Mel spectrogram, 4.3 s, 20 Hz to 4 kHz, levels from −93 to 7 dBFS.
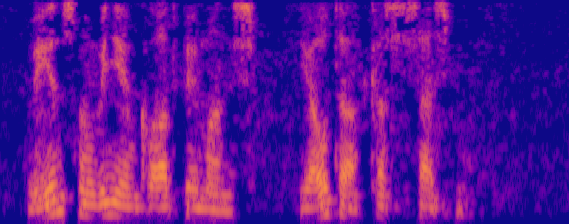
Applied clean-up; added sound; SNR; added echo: none; none; none; none.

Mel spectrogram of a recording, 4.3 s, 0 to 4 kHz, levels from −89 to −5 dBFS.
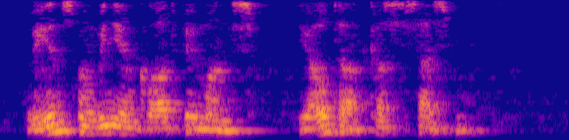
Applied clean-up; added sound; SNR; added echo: none; none; none; reverberation time 0.4 s.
